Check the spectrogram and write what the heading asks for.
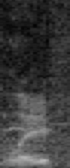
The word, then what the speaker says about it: Leif: every substitute teacher ever my name is not leaf it's lathe get a ride people man dr.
